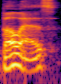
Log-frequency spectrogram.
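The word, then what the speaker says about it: Bowes: It's pronounced Fox, right? Then we have Boaz, B-O-W-E-S.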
